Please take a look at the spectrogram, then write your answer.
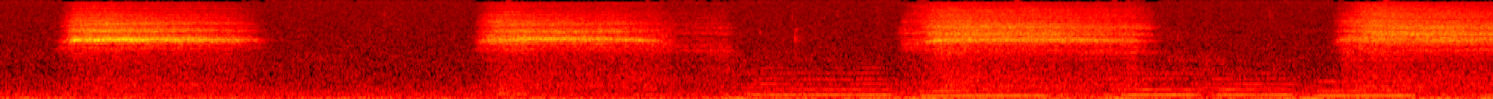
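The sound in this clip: Airy exhalations during a guided breathing exercise, four soft hissing breaths spaced a few seconds apart, each swelling and fading, quiet throughout with faint low sounds between them.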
